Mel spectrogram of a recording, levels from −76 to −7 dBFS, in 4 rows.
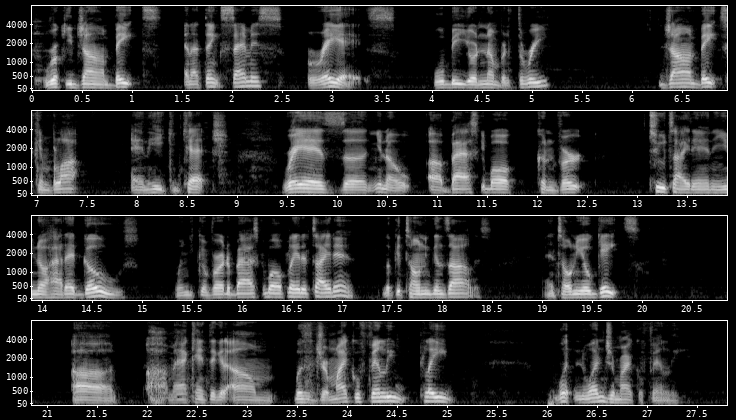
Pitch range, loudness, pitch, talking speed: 105-125 Hz, -22 LUFS, 110 Hz, 150 wpm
